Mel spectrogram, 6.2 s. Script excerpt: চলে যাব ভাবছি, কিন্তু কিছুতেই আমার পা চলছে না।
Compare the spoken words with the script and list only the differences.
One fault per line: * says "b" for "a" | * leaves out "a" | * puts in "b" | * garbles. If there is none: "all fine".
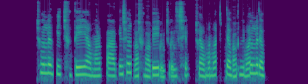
* leaves out "যাব ভাবছি কিন্তু"
* garbles
* garbles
